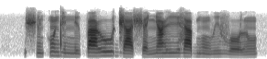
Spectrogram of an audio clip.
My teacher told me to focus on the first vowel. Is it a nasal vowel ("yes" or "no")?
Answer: yes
